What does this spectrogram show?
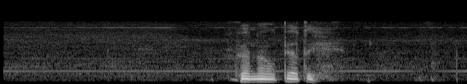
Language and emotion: Russian, neutral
